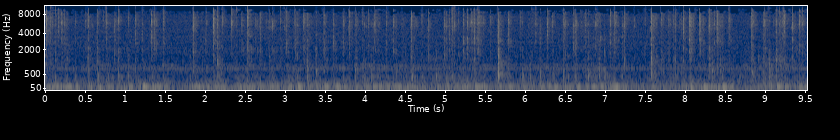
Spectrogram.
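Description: Fingertips of both hands type continuously on a silver aluminium laptop keyboard with black plastic keys. A dense stream of soft, quick key clicks runs steadily throughout over a deep, low rumbling base, with the occasional sharper tap standing out.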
